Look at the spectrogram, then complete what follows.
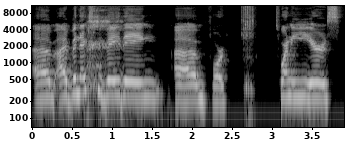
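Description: A woman's voice: fairly high pitch, steady tone, slow pace, bright, forceful tone, poor audio. A woman in her thirties from Belgium with a Dutch accent, chatting as an interview guest, lots of ums and easy laughter. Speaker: guest archaeologist. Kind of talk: casual interview chat.

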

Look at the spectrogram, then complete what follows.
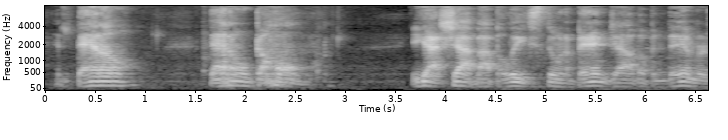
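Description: An actor playing a defiant convict serving life, talking in coarse drawling slang with a sneer. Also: male voice, sits low, a bit bright, a little hiss or hum, heavily acted. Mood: weary. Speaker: prison inmate. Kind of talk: dramatic dialogue acting. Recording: roomy echo.

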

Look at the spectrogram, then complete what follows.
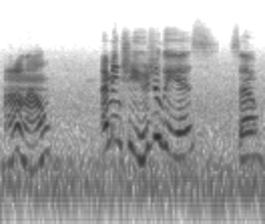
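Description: A woman playing a brisk, wry young woman who takes charge of an amateur sleuth team in an audio drama. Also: high-pitched, sing-song, sharp tone, a little hiss or hum, heavily acted, low-quality recording. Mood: polite, slightly awkward. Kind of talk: audio drama acting, naturalistic.

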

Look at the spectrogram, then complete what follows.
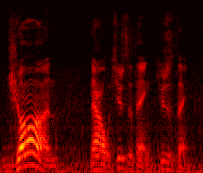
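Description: Young man, podcast co-host, rambly and loose, mid-pitch voice, phone recording with clear background noise. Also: very animated, normal speed, fairly bright tone. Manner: rambling, many restarts and fillers. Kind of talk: casual chat. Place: jazz band competition venue. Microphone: phone speaker. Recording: phone recording at a noisy competition.

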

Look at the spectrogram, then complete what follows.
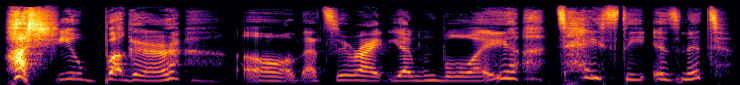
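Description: A woman's voice: fairly high pitch, slow, bright, forceful tone, heavily acted. A woman voicing a cruel, greedy old woman who bosses children around and gloats over fattening them up. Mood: gloating. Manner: bossy, sneering, gloating.

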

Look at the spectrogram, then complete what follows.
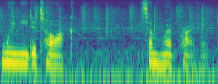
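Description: An actress playing a tough, wry police detective in an audio drama, blunt, dry and commanding. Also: female voice, low-pitched, level tone, a little fast, a little mellow, soft background music, lightly acted. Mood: terse, commanding. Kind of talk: scripted audio drama acting.

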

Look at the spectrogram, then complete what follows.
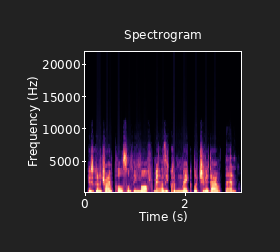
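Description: A man's voice: medium pitch, fairly even intonation, racing, slightly rough, no room sound, dull audio. A man acting as a sceptical, tired podcaster in an audio drama, speaking in a casual, understated way. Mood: measured narration. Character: sceptical, tired male podcaster investigating a mystery.

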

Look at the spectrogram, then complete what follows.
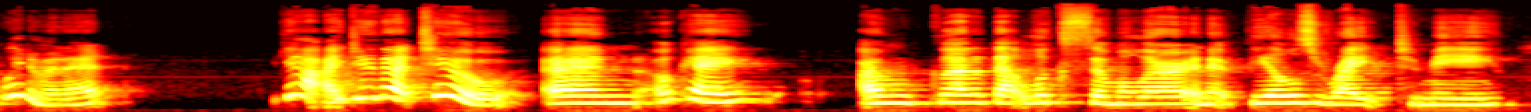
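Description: A woman hosting a podcast in a mid-range voice. She chats casually with her guest, asking long, winding questions. She backs the guest up with frequent quick agreements. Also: mid-range voice. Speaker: podcast host. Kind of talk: casual interview chat.

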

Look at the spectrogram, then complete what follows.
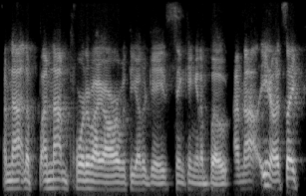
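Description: A man as a podcast guest, talking casually in a halting, self-conscious way with many restarts. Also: lowish voice, fairly even intonation, narrow, tinny audio. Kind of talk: casual interview chat.

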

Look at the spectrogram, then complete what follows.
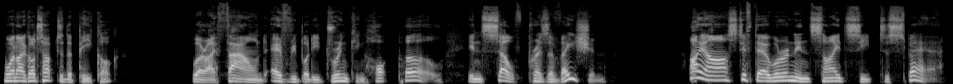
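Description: A man reading a Victorian story aloud as an actor, with wry, self-deprecating humour and deliberate, dramatic phrasing. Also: mid-range voice, very animated, fairly bright tone, dry recording, studio quality. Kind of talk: expressive literary narration of a Victorian story.

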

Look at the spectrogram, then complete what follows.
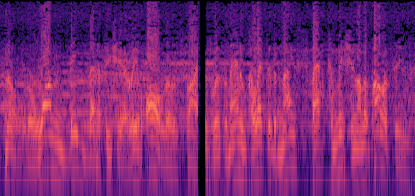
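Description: A man's voice: mid-range voice, expressive, noisy background, lightly acted. An actor playing a shrewd, self-assured male insurance investigator, wry and clipped, in 1960s radio drama style. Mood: tense, deliberate. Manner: wry, clipped, deliberate storytelling. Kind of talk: 1960s radio drama acting, first-person narration. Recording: dull vintage radio recording, loud music behind.

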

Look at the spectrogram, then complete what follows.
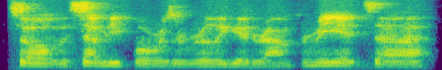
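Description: A young adult man from Canada, a guest in a casual interview, talking in a relaxed way with lots of fillers. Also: lowish voice, fairly quick, a little hiss or hum, poor audio. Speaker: guest, company founder.

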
